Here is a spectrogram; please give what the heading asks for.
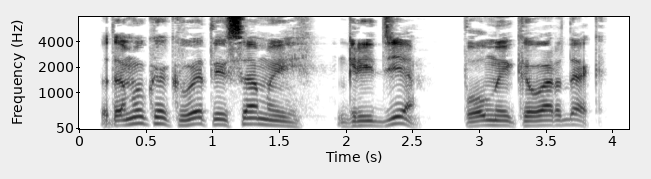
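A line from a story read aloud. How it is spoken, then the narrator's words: Indifferent, secretly pleased. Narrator (Russian): равнодушным тоном, но с тайным удовольствием сообщил Корнеич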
